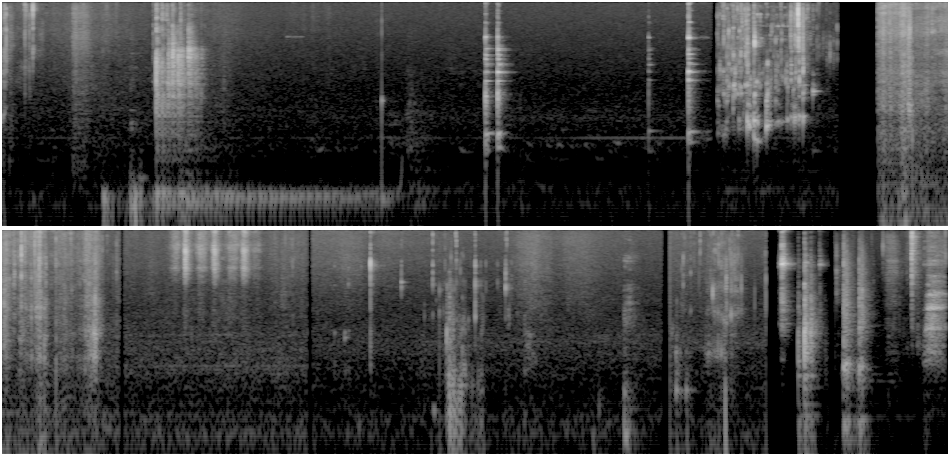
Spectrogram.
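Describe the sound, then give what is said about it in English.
Tequila being poured and glasses handled, heard as scattered clinks, taps and liquid splashes of uneven loudness. Quiet gaps separate them, and a steady low hum sits early on. “That was the sound of tequila,”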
